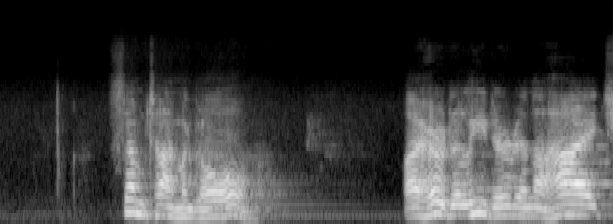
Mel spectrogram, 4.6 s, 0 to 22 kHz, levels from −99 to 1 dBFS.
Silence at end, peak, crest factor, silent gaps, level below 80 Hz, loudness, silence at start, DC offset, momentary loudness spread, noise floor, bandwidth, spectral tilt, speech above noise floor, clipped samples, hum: 0 s; -2 dBFS; 16 dB; none; -66 dBFS; -17 LUFS; 0.95 s; under 0.1%; 10 LU; -65 dBFS; 5.2 kHz; -10 dB/octave; 49 dB; under 0.1%; none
